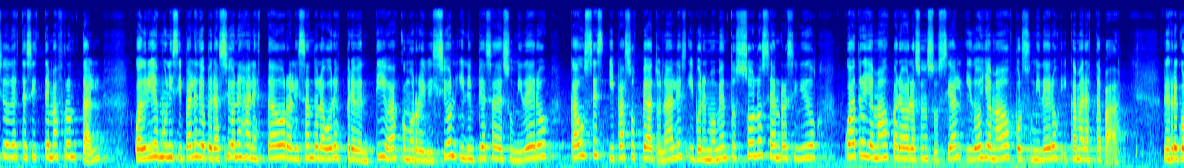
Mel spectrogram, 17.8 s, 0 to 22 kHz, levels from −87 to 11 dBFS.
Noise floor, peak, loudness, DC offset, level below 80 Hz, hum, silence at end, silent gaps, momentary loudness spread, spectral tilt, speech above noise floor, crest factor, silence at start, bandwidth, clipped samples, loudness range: -46 dBFS; -2 dBFS; -21 LUFS; under 0.1%; -52 dBFS; none; 0 s; none; 6 LU; -4.5 dB/octave; 25 dB; 18 dB; 0 s; 17 kHz; under 0.1%; 3 LU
